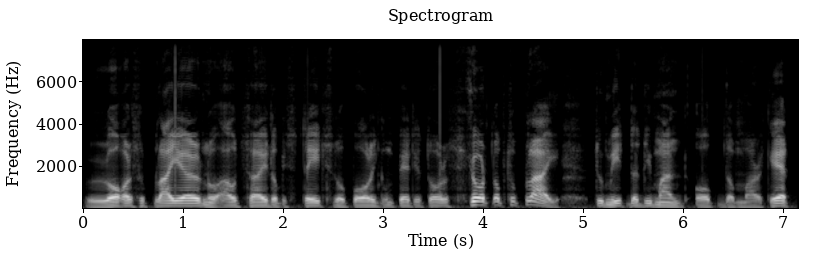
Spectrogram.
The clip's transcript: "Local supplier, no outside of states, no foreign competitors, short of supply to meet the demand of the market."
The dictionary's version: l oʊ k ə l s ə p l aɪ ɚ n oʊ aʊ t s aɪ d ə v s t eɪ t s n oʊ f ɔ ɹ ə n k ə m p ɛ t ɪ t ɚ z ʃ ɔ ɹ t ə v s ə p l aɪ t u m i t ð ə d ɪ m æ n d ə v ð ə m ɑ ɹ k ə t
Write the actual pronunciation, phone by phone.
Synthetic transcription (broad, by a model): l oʊ k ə l s ə p l aɪ ɚ n oʊ aʊ t s aɪ d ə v s t eɪ t s n oʊ p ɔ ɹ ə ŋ k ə m p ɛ t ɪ t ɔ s ʃ ɔ ɹ t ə p s ə p l aɪ t u m i t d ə d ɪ m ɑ n d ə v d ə m ɑ ɹ k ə t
